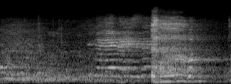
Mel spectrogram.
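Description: A stage actor's voice in a theatre, with a loud cough about a second and a half in.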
